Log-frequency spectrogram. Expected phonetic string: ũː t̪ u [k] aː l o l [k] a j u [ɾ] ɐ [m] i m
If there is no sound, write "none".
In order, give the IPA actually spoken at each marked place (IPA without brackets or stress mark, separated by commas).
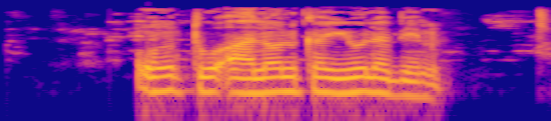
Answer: none, k, l, b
